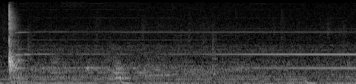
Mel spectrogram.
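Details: Honda VFR800 motorcycle that would not start: fuel pump removed from the tank with stinking old fuel drained, then bypassed with a wire loop; a brief click, then a thin steady whine of even pitch over a low background hum as the pump runs.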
